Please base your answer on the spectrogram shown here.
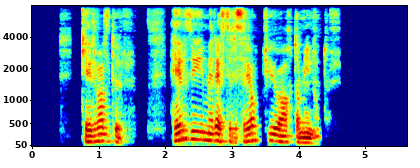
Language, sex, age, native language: Icelandic, male, 50-59, Icelandic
